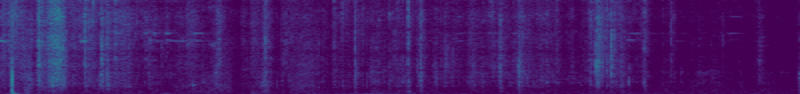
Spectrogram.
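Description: Crunching and crackling of footsteps on packed snow and ice, densest at the start and fading, with a few faint clicks about three seconds in.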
